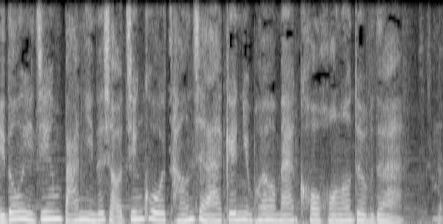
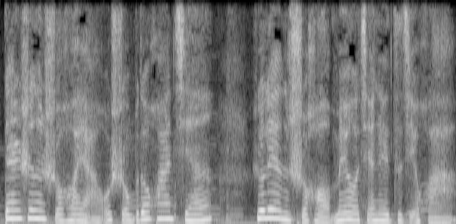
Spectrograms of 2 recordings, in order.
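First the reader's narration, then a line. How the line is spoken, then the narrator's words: Gentle. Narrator (Chinese): 秀秀好温柔说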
